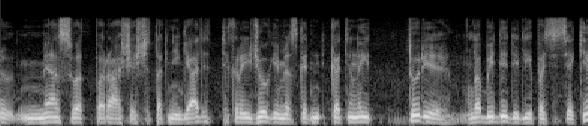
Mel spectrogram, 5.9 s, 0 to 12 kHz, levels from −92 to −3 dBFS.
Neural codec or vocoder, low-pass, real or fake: none; 7.2 kHz; real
